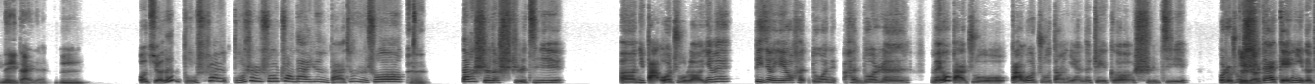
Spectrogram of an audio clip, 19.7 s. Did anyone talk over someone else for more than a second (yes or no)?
no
